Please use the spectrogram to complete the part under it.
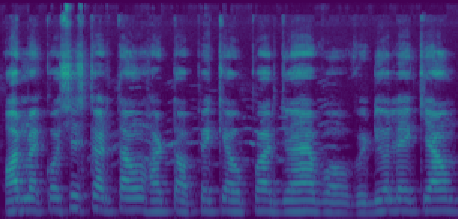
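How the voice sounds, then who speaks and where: A man's voice: fairly high pitch, little pitch movement, moderate pace, a bit bright. A man with a Pakistani accent giving an informal explanatory lecture as a lawyer, addressing the viewer directly and mixing in English legal terms.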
